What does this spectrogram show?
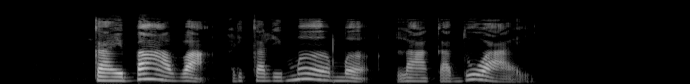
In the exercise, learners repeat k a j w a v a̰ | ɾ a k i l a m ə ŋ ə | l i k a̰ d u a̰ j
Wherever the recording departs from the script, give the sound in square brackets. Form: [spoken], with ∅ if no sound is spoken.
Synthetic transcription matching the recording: k a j [b] a v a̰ | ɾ [i] k [a] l [i] m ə [m] ə | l [a] k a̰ d u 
